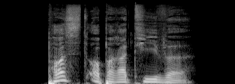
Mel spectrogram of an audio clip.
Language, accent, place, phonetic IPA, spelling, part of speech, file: German, Germany, Berlin, [ˈpɔstʔopəʁaˌtiːvə], postoperative, adjective, De-postoperative.ogg
- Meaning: inflection of postoperativ: 1. strong/mixed nominative/accusative feminine singular 2. strong nominative/accusative plural 3. weak nominative all-gender singular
